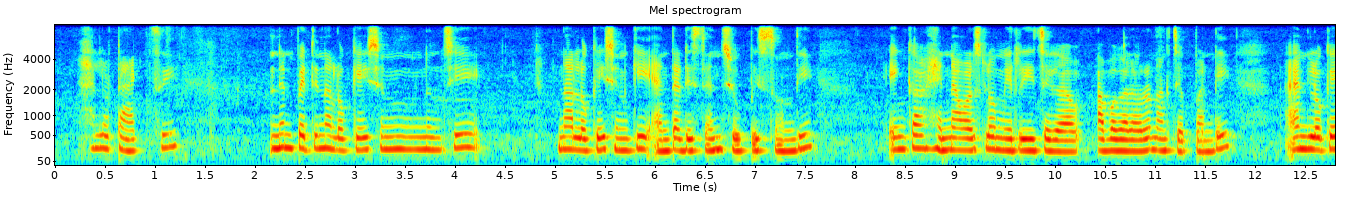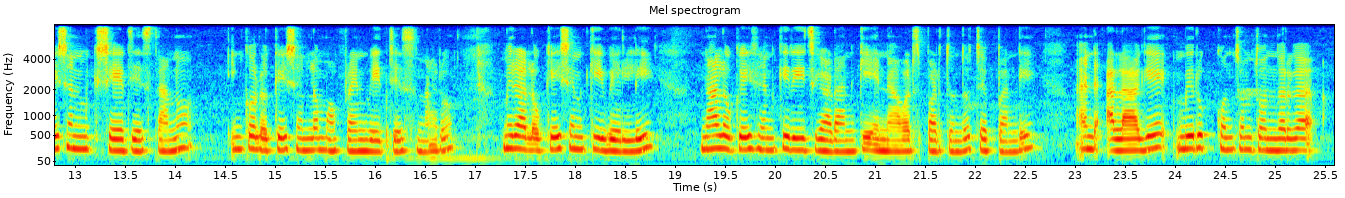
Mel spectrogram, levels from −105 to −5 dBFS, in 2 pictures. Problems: none marked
